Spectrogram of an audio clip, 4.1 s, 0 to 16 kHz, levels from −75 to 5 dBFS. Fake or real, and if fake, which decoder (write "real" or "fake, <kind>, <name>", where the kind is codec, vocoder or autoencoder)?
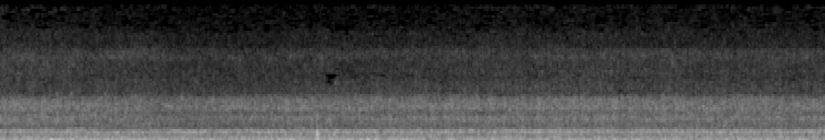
real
